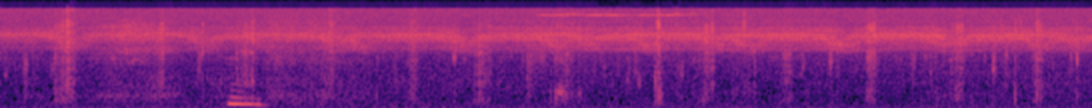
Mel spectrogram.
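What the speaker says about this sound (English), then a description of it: "Can you guys hear the cicadas? They're so loud." Cicadas drone steadily outdoors near a beach, a constant high buzz running the whole time, with a soft thump or footstep partway through.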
